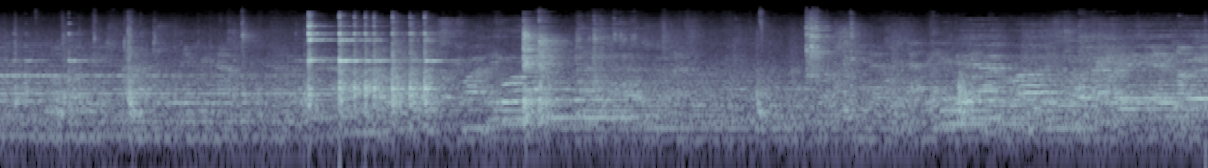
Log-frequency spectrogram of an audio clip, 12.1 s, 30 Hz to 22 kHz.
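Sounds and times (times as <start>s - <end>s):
glassware and bar tools clinking: 0.2s - 1.1s, 3.0s - 4.6s.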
